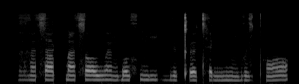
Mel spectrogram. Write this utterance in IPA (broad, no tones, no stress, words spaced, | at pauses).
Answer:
ɦɐ̃sak͡pãsɔ wœ̃ɡ͡bɔxʷŋi ɡ͡bøkʼœtʰɛŋ͡mĩ ɡʷizpʰɔ̃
